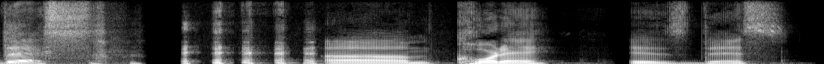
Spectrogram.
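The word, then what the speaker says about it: Kore (これ): Kore, pronounced ko-re.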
